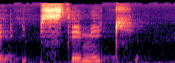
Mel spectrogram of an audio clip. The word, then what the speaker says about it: épistémiques: injustices euh, épistémiques. Est-ce que je le dis bien maintenant? Oui, oui, c'est parfait.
